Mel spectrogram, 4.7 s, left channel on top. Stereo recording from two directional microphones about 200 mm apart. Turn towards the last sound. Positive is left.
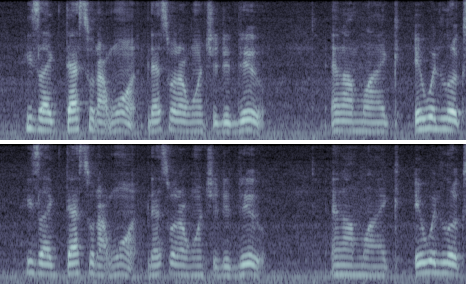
turn(degrees=55)  # may be behind; listen again after turning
